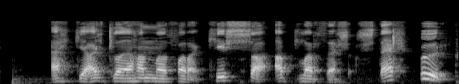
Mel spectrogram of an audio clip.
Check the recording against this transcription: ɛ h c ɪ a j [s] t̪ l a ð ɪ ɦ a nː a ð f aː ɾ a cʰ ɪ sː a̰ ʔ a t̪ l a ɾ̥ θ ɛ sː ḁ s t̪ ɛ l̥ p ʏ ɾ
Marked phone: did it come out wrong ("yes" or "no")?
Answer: yes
